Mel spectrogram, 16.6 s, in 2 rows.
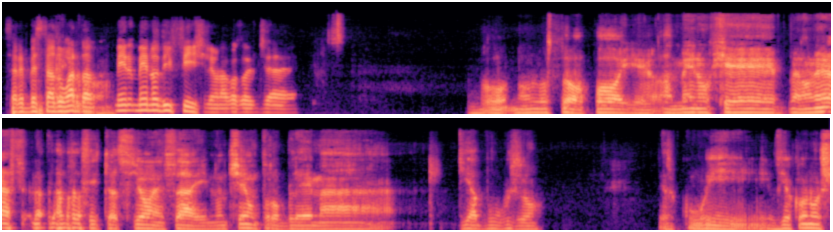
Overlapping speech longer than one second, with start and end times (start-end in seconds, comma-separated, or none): none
